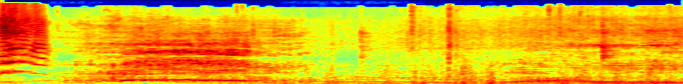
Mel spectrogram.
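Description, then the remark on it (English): A male and a female elephant greeting each other let out deep, rumbling grumbles that swell and fade over several seconds, joined by a brief higher trumpet-like call at the start, all loud with steady background noise. “So you can hear that little low grumble. That means that the elephants are happy.”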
